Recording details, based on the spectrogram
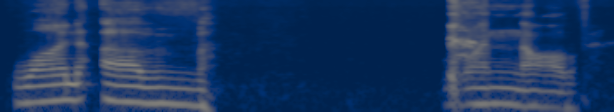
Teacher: try to hit that V sound of one of one yeah get that lower lower lip touching your top teeth and kind of buzz it make it vibrate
